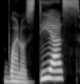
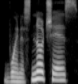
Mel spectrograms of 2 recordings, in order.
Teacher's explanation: Just listen to how those vowels stay short and crisp in every single phrase.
